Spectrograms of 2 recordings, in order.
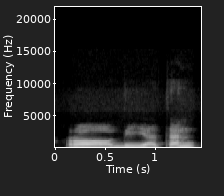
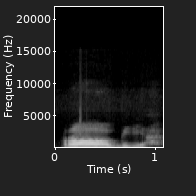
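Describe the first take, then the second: First: The word ends with a full 'tan' sound. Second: The word ends with a soft 'h' sound. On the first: "Contoh di sini ada radiyatan" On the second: "karena dia ada di akhir ayat dibaca radiyah"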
